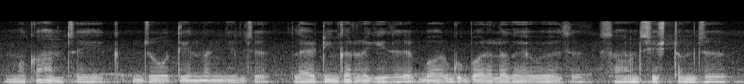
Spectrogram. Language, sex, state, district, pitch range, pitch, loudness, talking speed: Marwari, male, Rajasthan, Nagaur, 100-110 Hz, 100 Hz, -16 LUFS, 155 wpm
